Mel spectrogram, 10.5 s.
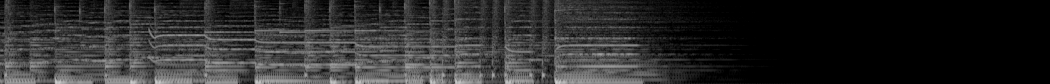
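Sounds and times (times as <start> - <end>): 
orchestral version of a nursery rhyme: 0.0 - 7.3.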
